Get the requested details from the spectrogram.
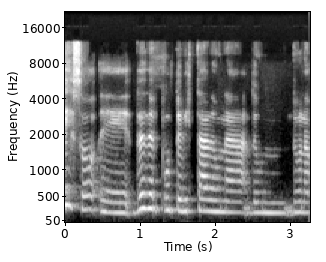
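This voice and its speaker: A woman speaks at a fairly high pitch with ordinary pitch variation. Her tone is dark and mellow, and somewhat breathy. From southern Chile, Temuco area. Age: 40s. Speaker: author on Mapuche astronomy. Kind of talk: panel discussion. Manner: halting.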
